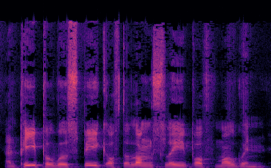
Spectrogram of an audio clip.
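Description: A man voicing a wise old prophet and bard in a storybook, speaking slowly, solemnly and with foreboding. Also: medium pitch, warm tone, natural voice. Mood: ominous. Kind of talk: storybook character voice.

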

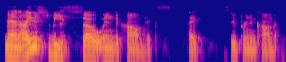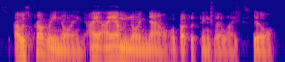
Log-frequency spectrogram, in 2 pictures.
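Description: The recording is dull and lo-fi, capturing a young man's lowish, brisk, animated voice in casual conversation. He wanders off track, rambles, and laughs self-deprecatingly as his train of thought slips away.

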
